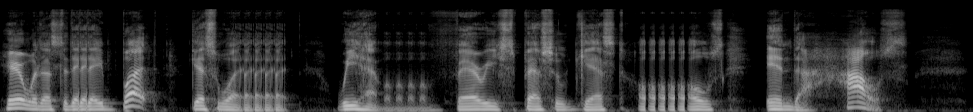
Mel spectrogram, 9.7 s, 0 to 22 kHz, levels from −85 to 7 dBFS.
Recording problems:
audio stuttering; 4 times, first at 0.5 s

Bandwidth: 15 kHz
